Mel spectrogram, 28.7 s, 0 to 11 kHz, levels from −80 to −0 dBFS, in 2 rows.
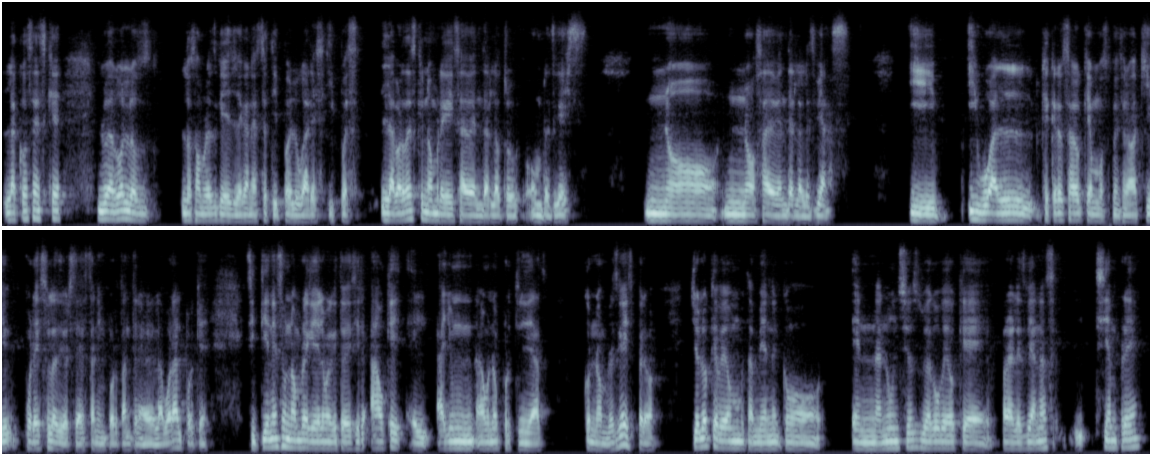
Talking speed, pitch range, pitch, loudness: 205 wpm, 85-100 Hz, 95 Hz, -21 LUFS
